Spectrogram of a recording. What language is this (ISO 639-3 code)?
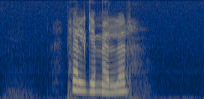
swe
